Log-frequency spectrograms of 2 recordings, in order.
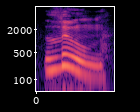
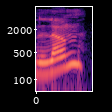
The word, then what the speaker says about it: loom: to this word here the word is loom instead of lum loom there you go good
